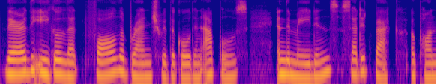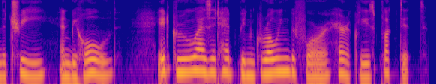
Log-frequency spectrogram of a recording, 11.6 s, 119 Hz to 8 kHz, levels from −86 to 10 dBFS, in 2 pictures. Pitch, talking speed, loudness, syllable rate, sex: 190 Hz, 170 wpm, -19 LUFS, 4.5 syllables/s, female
